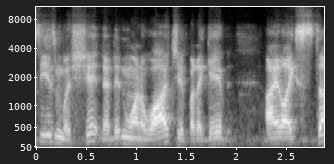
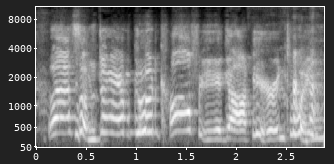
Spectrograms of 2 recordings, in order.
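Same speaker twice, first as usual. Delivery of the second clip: squeaky put-on voice, higher. Answering a request: Don Knotts voice as David Lynch. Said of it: "do a Don Knotts as David Lynch".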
